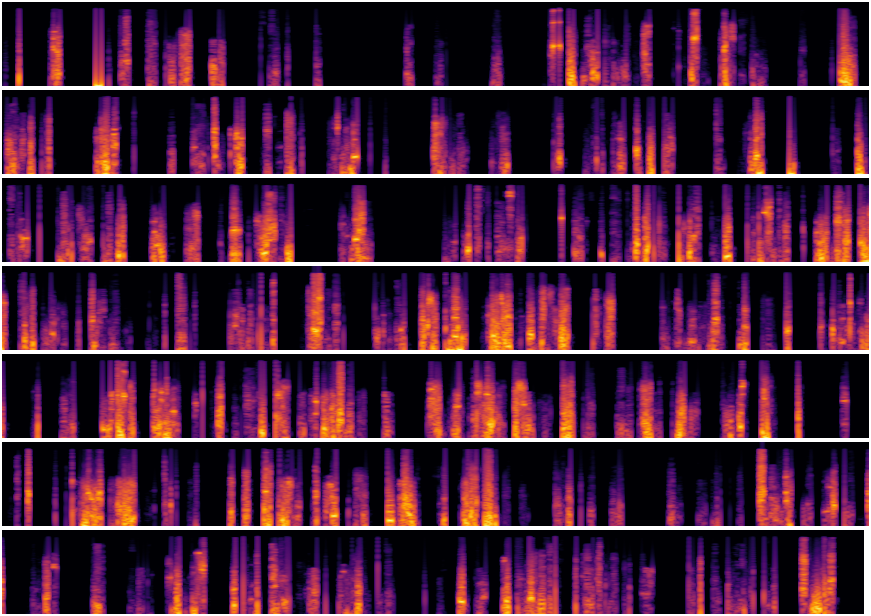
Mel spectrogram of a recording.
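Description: Dense, irregular crackling and clicking broken by short silent gaps, like a garbled, stuttering music track with a scratch-like, choppy sound.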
